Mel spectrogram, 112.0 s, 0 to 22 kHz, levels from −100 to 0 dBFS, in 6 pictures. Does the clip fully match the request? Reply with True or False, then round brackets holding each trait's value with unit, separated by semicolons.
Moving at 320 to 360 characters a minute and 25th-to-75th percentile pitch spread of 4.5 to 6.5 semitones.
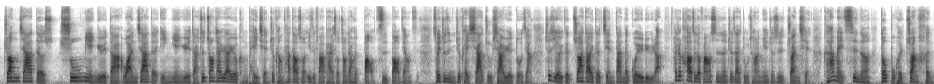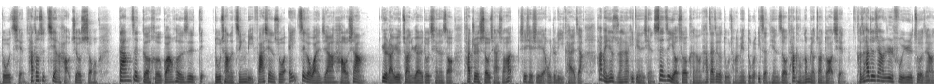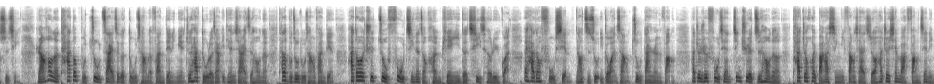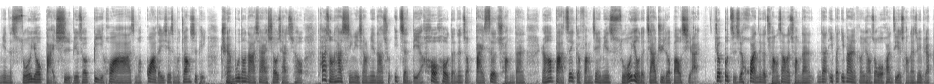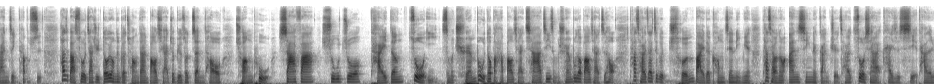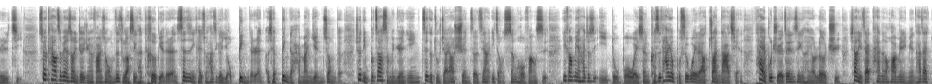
True (355 characters per minute; 5.4 semitones)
